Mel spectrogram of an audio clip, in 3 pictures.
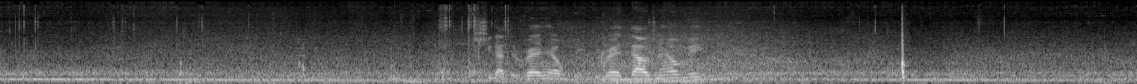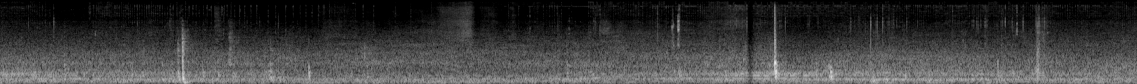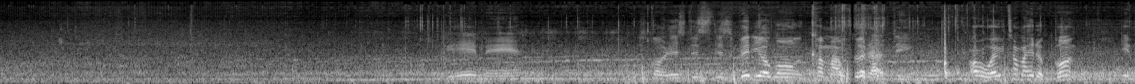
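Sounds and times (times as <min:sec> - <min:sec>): wind and road noise: 0:00.0 - 0:34.0
sharp knocks: 0:13.1 - 0:14.6.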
